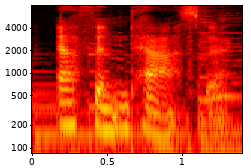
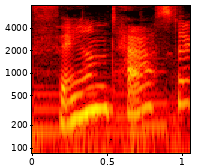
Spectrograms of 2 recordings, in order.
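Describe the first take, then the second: First: The name starts with the sound 'eff'. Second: The name starts with the sound 'fan'. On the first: It reflects the missing letter in the spelling. "so I've been calling it Effentastic" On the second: Other people say it this way. "some people pronounce it Fantastic"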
